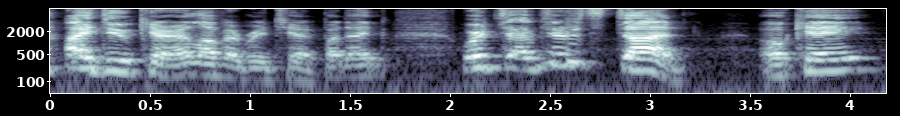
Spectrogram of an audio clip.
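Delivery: loud, fed-up fan blowing off steam; exasperated outburst. Real, not acted. A Liverpool fan venting to his chat, loudly exasperated.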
